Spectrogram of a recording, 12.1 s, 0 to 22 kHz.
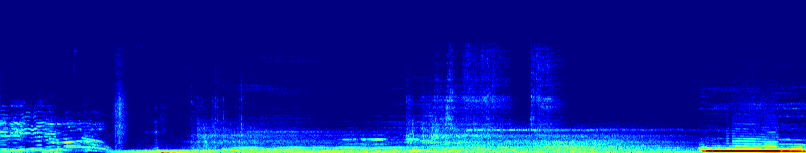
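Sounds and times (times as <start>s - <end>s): soft music: 0.0s - 8.6s
held tone sliding down in pitch: 3.6s - 7.7s.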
